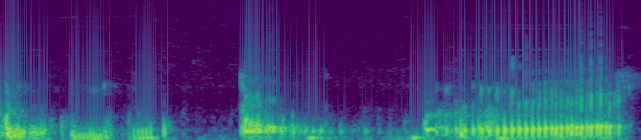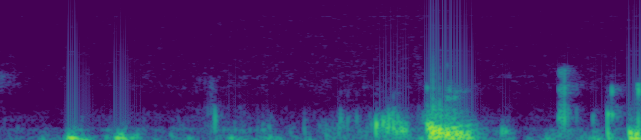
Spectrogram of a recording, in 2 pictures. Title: Pink Diamond's stomach growling (Request for @amandaforbuddies )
